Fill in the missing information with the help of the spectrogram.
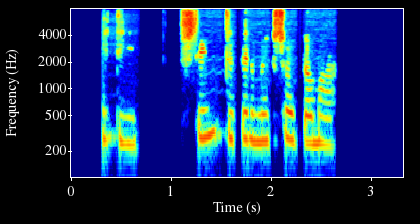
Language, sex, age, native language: Icelandic, female, 12, Icelandic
